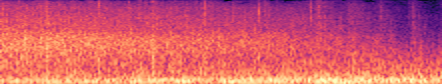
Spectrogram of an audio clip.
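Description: A steady rumble with a hiss over it, a sci-fi film sound effect for a glowing energy burst.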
